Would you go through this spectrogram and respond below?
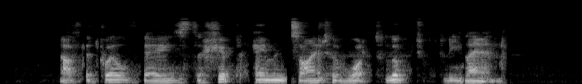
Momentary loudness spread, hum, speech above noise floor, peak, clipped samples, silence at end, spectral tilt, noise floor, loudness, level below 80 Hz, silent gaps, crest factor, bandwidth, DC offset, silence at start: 10 LU; none; 45 dB; -6 dBFS; under 0.1%; 0.75 s; -6.5 dB/octave; -68 dBFS; -23 LUFS; -48 dBFS; none; 18 dB; 9 kHz; under 0.1%; 0.6 s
